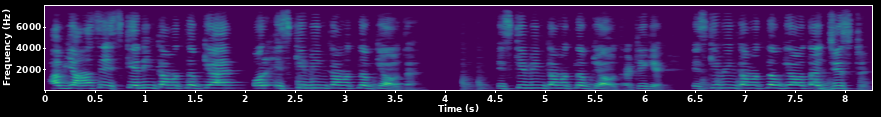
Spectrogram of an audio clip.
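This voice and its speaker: A man teaches a live online exam-prep class, firing quick questions at his students, repeating each point and calling them "beta". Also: very high-pitched, muffled recording.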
